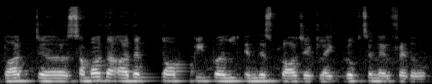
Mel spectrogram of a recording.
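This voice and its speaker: A man's voice: fairly high pitch, flat delivery, normal speed, warm tone, poor audio. A middle-aged man from India with an Indian English accent, a company founder giving a meandering orientation talk to interns with frequent fillers.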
